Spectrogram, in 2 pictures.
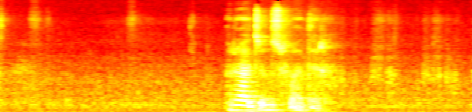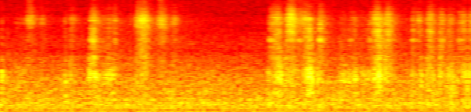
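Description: A marker pen squeaks and scratches softly on paper.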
